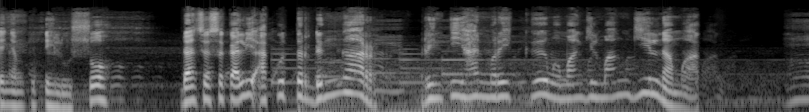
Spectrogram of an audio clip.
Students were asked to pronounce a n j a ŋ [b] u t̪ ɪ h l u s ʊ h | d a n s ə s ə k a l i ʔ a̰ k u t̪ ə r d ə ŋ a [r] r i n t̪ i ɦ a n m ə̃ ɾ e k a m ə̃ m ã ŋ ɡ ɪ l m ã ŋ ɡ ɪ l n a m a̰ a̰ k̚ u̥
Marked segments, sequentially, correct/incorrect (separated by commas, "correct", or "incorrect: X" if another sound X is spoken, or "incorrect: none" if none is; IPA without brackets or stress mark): incorrect: p, correct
